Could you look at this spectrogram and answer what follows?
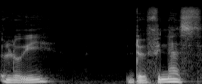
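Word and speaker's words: Louis de Funès: Francuzi wymawiają to nazwisko poprawną wymową jest Louis de Funes to dlatego że on był z pochodzenia Hiszpan m i tak San Mateo to nazwisko i tak wymawiał a jego nazwisko większość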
